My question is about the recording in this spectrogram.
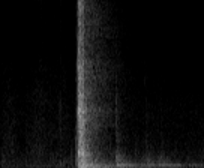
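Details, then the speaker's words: Normal car door close on a crew-cab Charger build, driver's side rear door: a single crisp thump of the latch hitting the striker, latching cleanly with no extra clunk, unlike the front door needing reshimming. "That's the noise you want to hear. Just the sound of the latch going. That's all you want to hear. That that latching system hitting the striker."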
